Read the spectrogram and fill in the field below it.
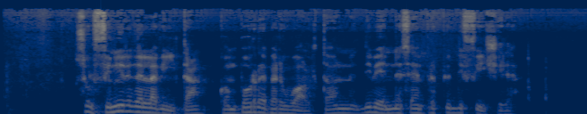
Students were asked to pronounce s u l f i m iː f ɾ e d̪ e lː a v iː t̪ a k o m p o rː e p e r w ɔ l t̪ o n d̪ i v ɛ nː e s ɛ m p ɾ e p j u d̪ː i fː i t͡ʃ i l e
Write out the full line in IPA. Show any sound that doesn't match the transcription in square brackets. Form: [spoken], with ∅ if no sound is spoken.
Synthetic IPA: s u l f i [n] iː [∅] ɾ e d̪ e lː a v iː t̪ a k o m p o rː e p e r w ɔ l t̪ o n d̪ i v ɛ nː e s ɛ m p ɾ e p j u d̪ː i fː [iː] t͡ʃ i l e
